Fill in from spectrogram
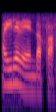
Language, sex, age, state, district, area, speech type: Malayalam, female, 30-45, Kerala, Kozhikode, urban, conversation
